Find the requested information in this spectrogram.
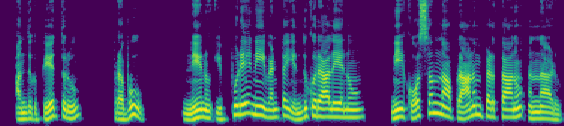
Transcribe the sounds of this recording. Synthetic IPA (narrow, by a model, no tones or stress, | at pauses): ɐnd̪uk̬upe̞ːt̪uɾu | pɾɐbʱu | ne̞ːnuʔipːuɽe̞ːniːʋɛɳʈɐend̪ukuɾaːle̞ːnu | niːkɔːsɐmnaːpɾaːɳɐmpɛɽɐt̪aːnuʔɐnːaːɽu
